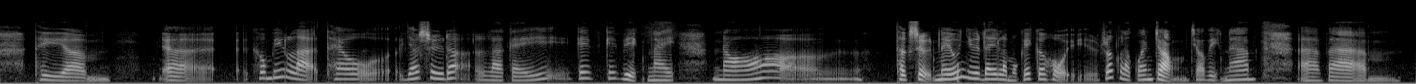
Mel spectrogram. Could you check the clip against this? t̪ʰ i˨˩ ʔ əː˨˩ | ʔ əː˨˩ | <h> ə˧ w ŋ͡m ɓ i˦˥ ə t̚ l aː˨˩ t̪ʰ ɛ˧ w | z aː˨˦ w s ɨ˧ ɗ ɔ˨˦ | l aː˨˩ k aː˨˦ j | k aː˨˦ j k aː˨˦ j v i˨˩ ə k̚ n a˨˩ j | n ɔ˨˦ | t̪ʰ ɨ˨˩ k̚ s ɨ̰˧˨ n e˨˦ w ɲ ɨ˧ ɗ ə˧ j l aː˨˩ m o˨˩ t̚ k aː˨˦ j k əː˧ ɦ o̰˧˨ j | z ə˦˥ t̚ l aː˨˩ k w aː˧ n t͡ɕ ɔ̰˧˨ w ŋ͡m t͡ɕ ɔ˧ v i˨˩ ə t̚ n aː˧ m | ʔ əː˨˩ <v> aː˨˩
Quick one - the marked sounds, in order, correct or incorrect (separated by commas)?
incorrect, correct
